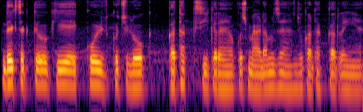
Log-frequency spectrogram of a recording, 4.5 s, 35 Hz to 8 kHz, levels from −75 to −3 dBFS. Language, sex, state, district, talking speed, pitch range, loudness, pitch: Hindi, female, Madhya Pradesh, Katni, 265 wpm, 115-135 Hz, -20 LUFS, 120 Hz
